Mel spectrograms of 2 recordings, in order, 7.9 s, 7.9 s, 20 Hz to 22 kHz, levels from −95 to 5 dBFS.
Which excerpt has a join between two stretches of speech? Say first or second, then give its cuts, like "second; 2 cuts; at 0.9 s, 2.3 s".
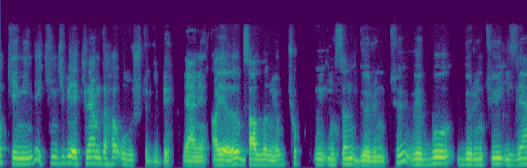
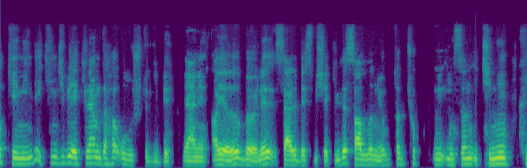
first; 3 cuts; at 3.6 s, 4.3 s, 5.3 s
